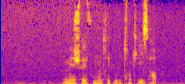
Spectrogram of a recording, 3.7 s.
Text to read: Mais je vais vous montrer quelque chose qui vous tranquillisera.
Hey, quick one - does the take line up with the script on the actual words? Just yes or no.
no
